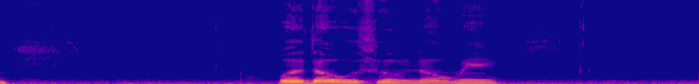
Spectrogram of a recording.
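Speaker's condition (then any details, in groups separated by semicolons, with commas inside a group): ALS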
